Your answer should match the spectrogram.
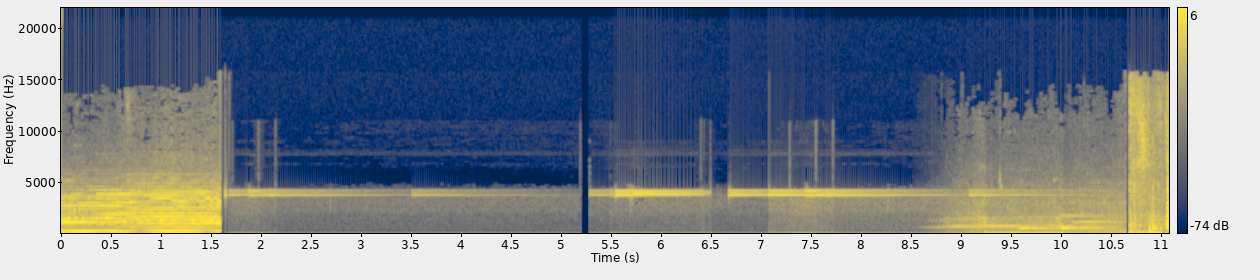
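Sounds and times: music: 0.0 - 1.6, 8.6 - 11.0.

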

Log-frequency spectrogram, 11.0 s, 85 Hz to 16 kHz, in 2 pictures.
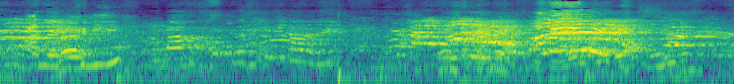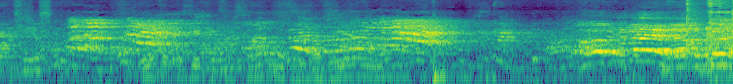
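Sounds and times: voices calling and chattering: 0.0 - 11.0.

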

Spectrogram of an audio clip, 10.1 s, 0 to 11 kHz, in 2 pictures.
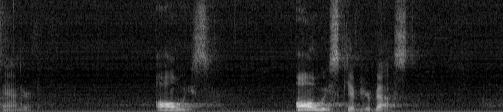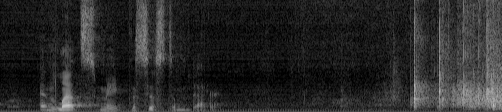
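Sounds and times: audience applause: 9.1 - 10.0.

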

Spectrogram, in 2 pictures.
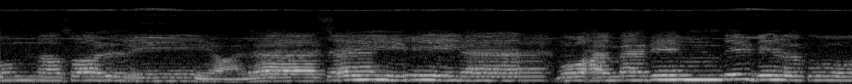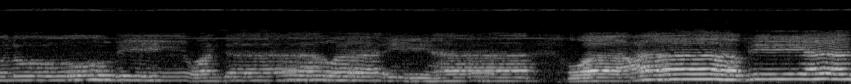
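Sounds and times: man chanting melodically: 0.0 - 17.0.

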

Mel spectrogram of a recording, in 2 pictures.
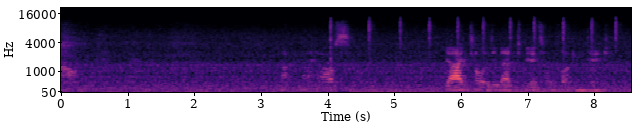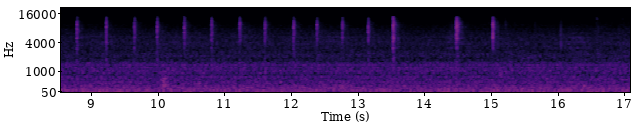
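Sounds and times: steady low hum: 0.0 - 17.0
faint regular ticking: 3.3 - 16.2.

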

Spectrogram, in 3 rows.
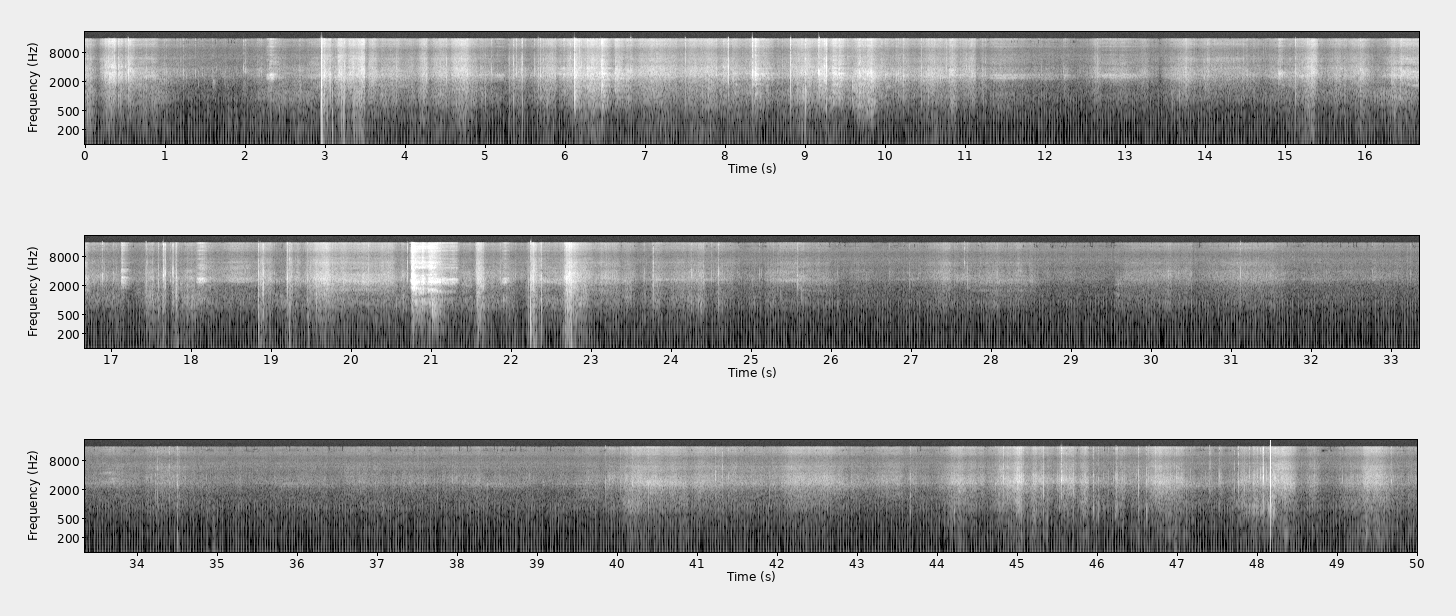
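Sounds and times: faint steady hiss: 0.0 - 50.0
soft rustling: 0.0 - 50.0.

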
